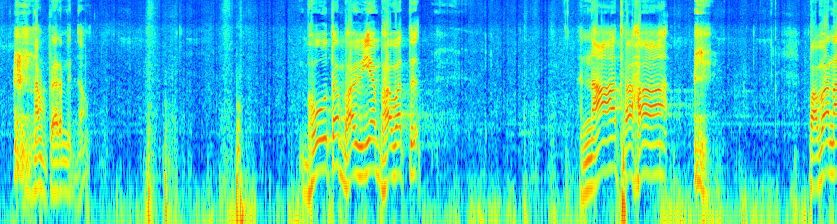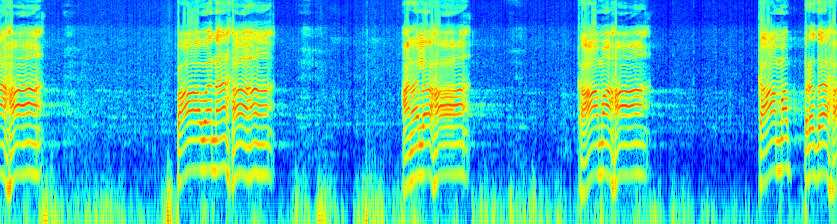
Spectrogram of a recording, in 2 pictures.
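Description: An elderly man chants slowly into a microphone in a reverberant room.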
